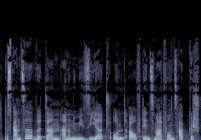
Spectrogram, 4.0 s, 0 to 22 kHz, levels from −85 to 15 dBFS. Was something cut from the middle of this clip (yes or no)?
no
